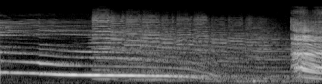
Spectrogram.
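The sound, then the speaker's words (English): A dog, an Airedale terrier, lets out one long, loud howl that slowly slides down in pitch, with no talking, before a sudden burst of noise cuts in. “Say, you're the Airedale that's been keeping me thought out late every night, huh?”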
